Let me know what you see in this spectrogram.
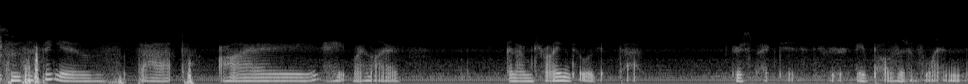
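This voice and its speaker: Soft-spoken, a woman talks at a very slow pace with long, frequent pauses over noticeable background noise. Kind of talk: casual venting monologue.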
